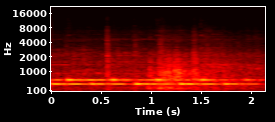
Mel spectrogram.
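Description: Documentary background music: a sustained two-note chord held steady, with a brief swell in the middle.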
